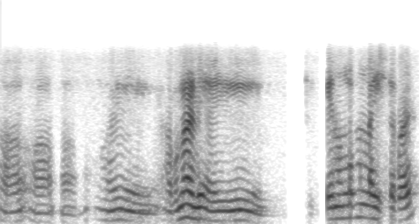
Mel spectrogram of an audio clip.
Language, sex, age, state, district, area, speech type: Assamese, male, 30-45, Assam, Dibrugarh, urban, conversation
